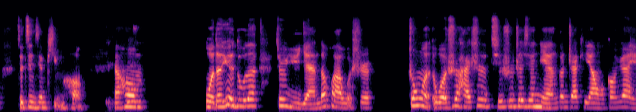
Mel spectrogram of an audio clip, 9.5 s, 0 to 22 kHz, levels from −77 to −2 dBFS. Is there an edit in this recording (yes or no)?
no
